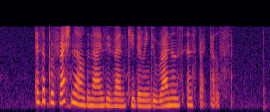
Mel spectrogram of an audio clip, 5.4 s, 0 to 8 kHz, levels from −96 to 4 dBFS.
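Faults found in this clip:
No faults found; telephone-band speech, nothing above 3.9 kHz.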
